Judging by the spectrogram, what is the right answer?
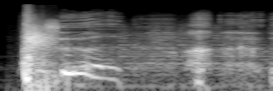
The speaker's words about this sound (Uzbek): Zubayrning yuziga shiddatli bir musht kelib tushdi.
